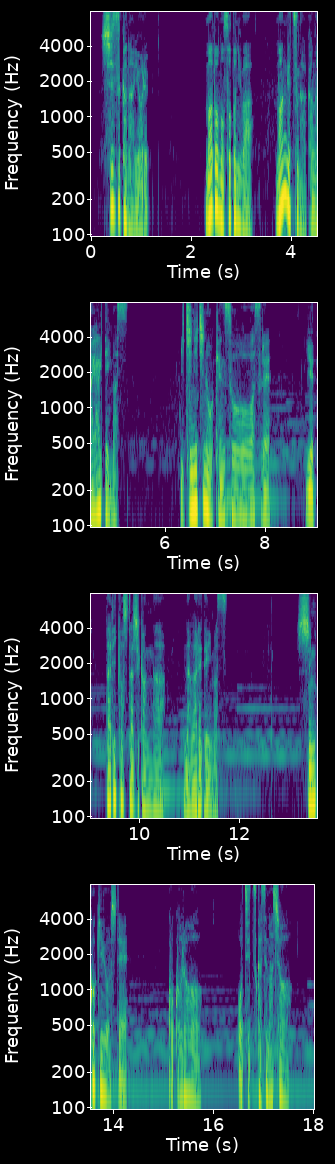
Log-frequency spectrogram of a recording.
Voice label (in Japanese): 落ち着いた感じ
